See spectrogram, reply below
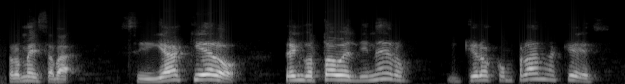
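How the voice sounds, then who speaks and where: A man's voice: sits high, animated, normal speed, no room sound, dull audio. A male law professor giving an online class, quizzing students by name and repeating key words. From El Salvador.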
